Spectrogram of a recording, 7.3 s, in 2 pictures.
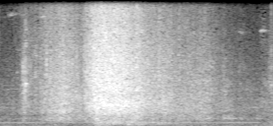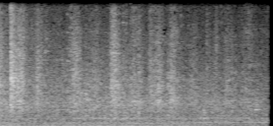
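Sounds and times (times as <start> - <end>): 
industrial scrap metal dropping: 0.3 - 4.1.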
